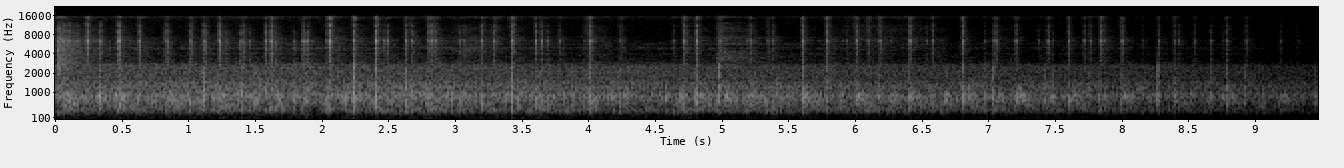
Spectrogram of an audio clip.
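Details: Rapid, regular whooshing pulses at about 150 per minute over steady hiss; fetal heartbeat heard during a 4D ultrasound at 28 weeks (7 months) of pregnancy, within the normal range.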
